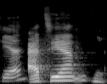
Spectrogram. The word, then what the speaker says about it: Etienne: I can't pronounce his surname. Etienne.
